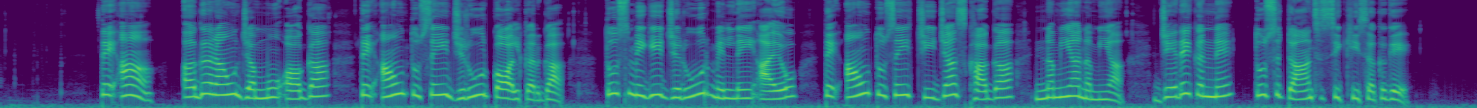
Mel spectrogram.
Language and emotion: Dogri, neutral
